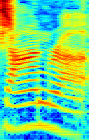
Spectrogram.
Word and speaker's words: genre: It's, genre. Oh, yes, yes, yes. – It's pronounced with two syllables. Genre or genre. So genre. Genre. You pronounce it. Genre, not like I just did.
